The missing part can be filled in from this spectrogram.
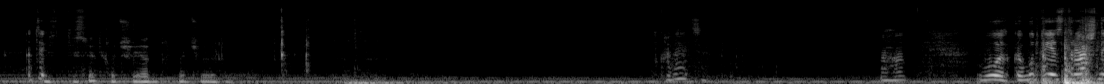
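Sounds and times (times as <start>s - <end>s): car hum: 0.0s - 11.0s
soft low thump: 3.4s - 4.8s.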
